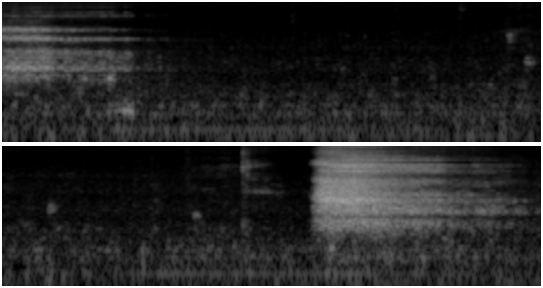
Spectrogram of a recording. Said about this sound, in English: Take another deep breath in through the nose. And then exhale slowly out through the mouth.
